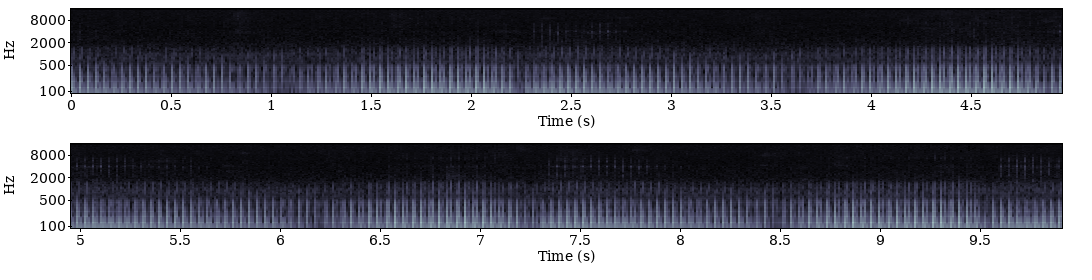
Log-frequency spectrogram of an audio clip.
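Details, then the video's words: Purring house cat from Taiwan, a close, low, continuous vibrating drone rising and falling in long breath cycles of about one to one and a half seconds, with short dips where the breath turns. "Satisfying Cat Purring ASMR | Relaxing Cat Purring Videos"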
